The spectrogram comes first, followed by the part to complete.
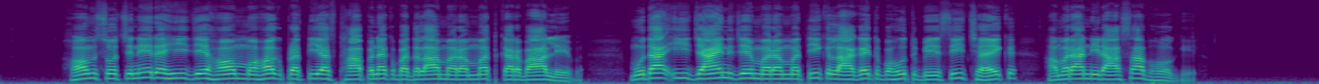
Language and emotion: Maithili, sad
